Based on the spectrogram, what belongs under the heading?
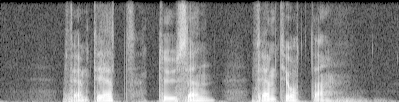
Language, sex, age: Swedish, male, 27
